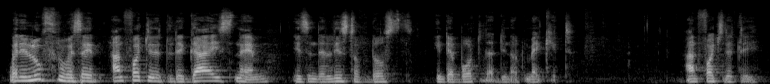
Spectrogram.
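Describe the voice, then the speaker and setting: A young man speaks from the audience at a conference, earnest and steady, with a mid-range voice. He tells a personal story and voices the people in it. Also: mid-range voice, gravelly, husky. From Uganda. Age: young adult. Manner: earnest, acts out dialogue in his story. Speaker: audience member telling his story.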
